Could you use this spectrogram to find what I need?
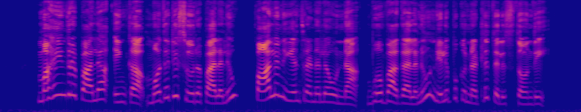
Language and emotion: Telugu, neutral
